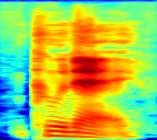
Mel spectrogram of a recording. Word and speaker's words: Pune: corrected on my pronunciation so it's punee right punee thank you space turkey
